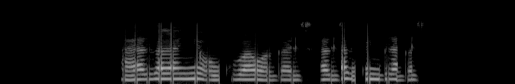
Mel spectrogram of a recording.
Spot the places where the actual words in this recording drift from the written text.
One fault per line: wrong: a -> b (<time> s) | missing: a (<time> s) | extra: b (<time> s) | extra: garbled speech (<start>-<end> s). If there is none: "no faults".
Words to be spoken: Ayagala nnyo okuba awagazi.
extra: garbled speech (3.2-4.2 s)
